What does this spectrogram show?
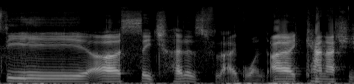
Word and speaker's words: Seychelles: how you pronounce it? Seychelles. Yeah, it's Seychelles.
